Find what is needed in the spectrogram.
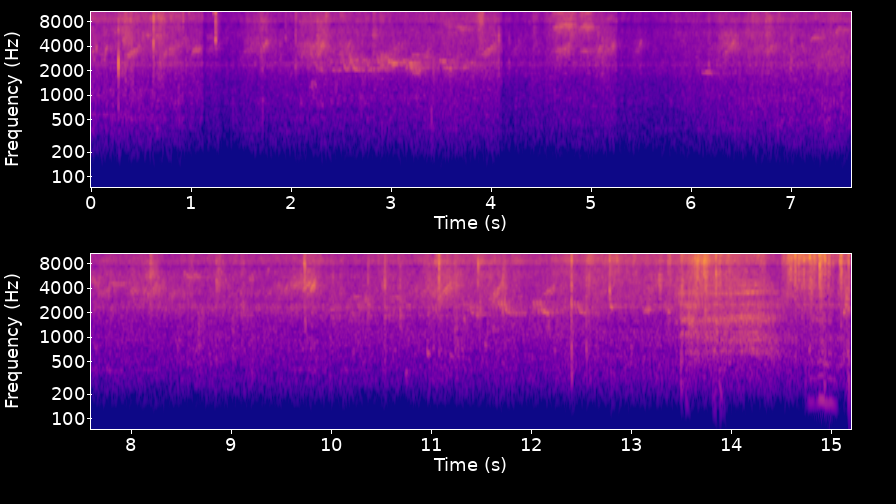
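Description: Outdoor ambience: a steady faint hiss with scattered bird chirps and a few light clicks and rustles. Near the end the rustling gets much louder, as of leaves brushing close by.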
